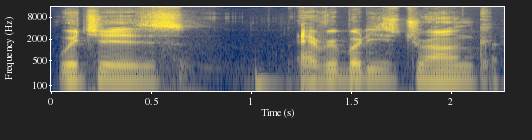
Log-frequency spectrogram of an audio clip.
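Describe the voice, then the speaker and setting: A comedian guest telling a casual story with animated energy, acting out the lines he quotes. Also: mid-range voice, moderate pace, smooth.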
